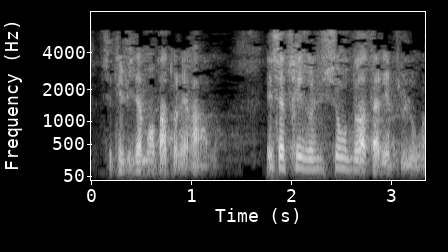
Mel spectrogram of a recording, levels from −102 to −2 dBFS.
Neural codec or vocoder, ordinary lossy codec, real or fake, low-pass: vocoder, 22.05 kHz, 80 mel bands, HiFi-GAN; MP3, 24 kbps; fake; 7.2 kHz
